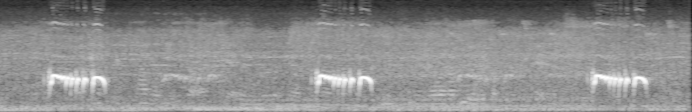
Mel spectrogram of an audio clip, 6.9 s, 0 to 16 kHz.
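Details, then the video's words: Local zebra dove kept in a cage, its song played to spur other caged birds to sing: a loud, clipped cooing phrase of rapid pulses ending in a separate note, repeated about every 2.7 seconds, with faint softer cooing between. "Pancingan Burung Perkutut Agar Cepat Bunyi - Zebra Dove"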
